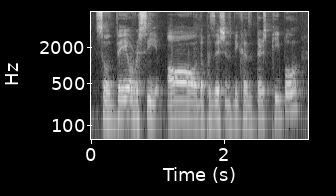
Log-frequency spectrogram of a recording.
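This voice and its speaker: Animated young man telling stories. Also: medium pitch, normal speed. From Naples, Florida. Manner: animated storyteller, acts out quoted voices. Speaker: guest chef and food truck owner. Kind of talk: casual interview chat.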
